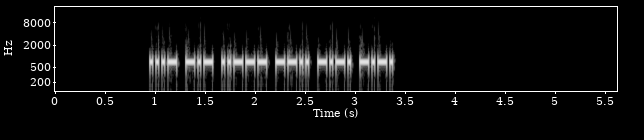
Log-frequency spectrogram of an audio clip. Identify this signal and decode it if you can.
Morse code, heard as a keyed tone, about 37 wpm, 700 Hz. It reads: VK2ZCC
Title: DXCC-100 Call Signs - 6 Characters - Repeated 2x - 40wpm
